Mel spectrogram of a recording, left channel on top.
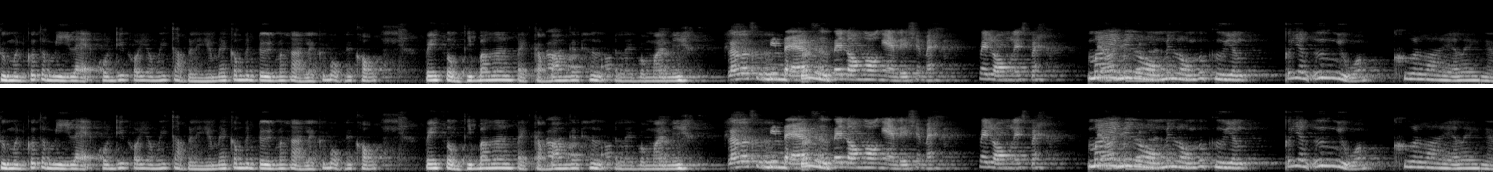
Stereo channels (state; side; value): identical; both; correlation 1.00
